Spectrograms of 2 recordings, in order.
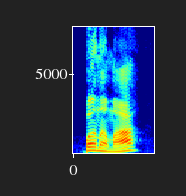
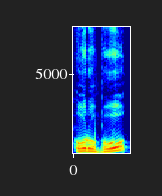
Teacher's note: Nós temos os oxítonos, que é quando a sílaba tônica é a última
